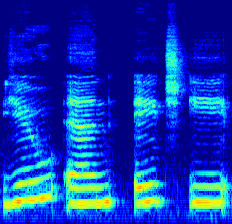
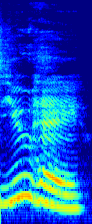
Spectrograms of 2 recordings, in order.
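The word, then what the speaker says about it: Unhei: no no you and I corrected it spelled you and H II I it's pronounced you and hi oh it's you hey the boy said like you hey what about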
